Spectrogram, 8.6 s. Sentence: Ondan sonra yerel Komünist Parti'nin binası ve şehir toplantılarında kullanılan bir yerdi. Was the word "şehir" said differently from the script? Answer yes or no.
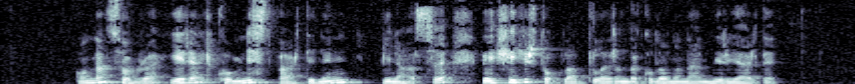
no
